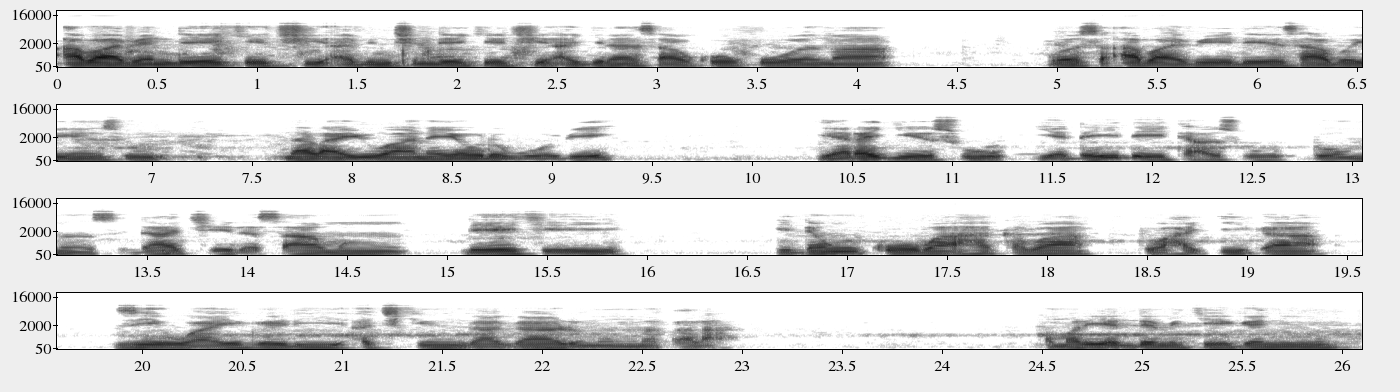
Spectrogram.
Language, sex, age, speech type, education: Hausa, male, 30-45, spontaneous, tertiary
